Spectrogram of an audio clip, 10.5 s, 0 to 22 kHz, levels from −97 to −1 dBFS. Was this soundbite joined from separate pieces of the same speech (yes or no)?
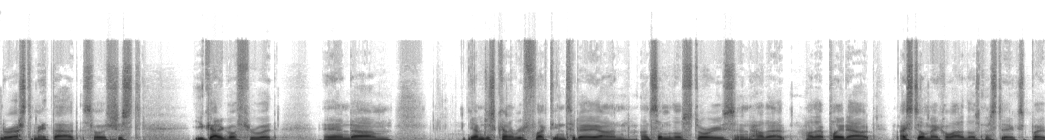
yes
